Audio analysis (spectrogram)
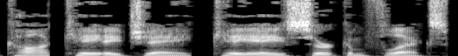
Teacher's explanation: ค่ะ (kha, [kʰâ], with a falling tone) when the speaker is female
